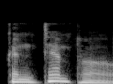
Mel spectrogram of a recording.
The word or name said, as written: contempo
